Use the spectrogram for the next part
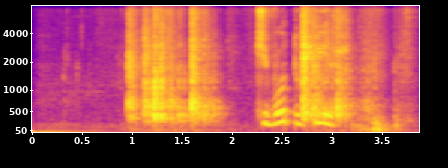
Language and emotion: Russian, angry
